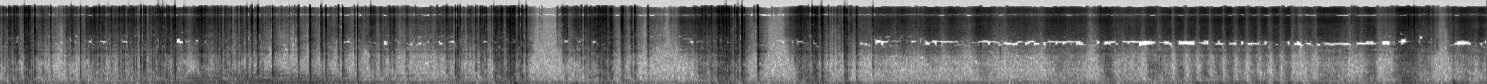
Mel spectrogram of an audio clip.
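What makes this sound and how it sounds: A slice of dried natural loofah fiber with a string loop, held upright, is scratched and rubbed with long nails. It makes a dense, bright, dry rasping and crackling, like tearing or crinkling, in quick irregular strokes with brief pauses. The strokes have almost no low end and no ring.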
